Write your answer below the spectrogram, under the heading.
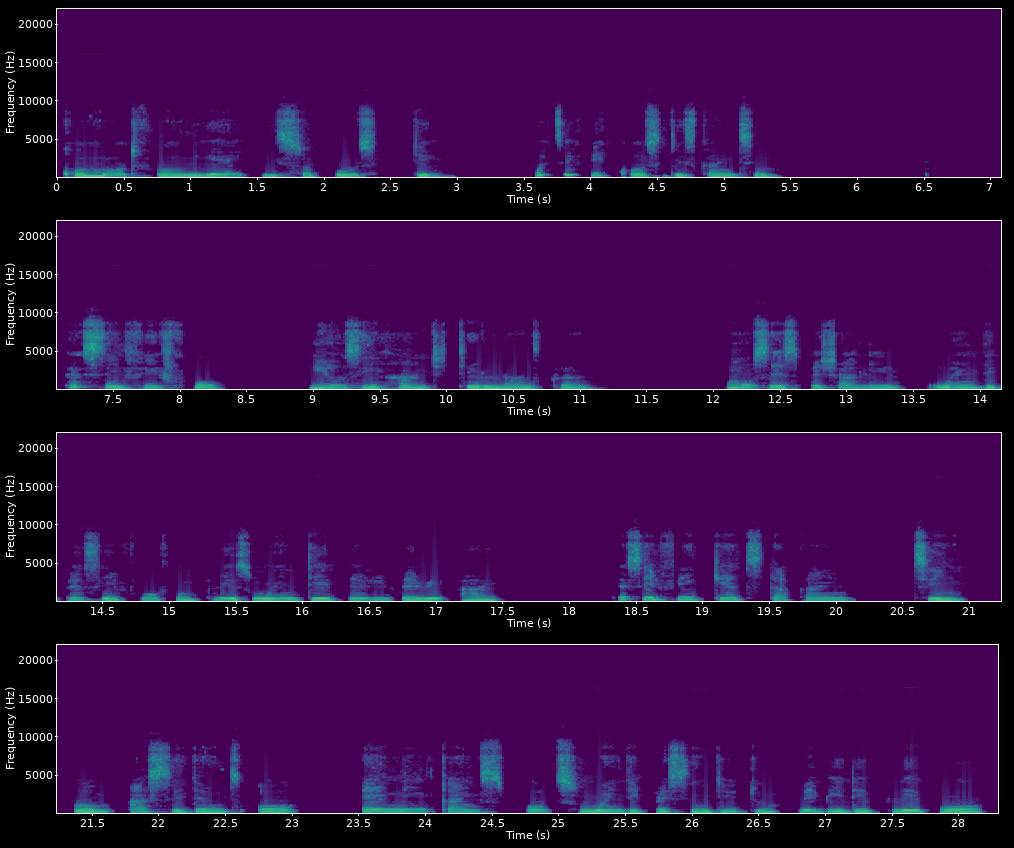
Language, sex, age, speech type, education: Nigerian Pidgin, female, 30-45, spontaneous, tertiary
